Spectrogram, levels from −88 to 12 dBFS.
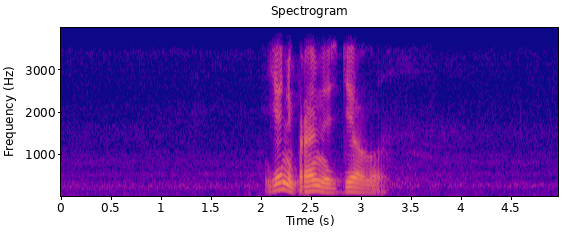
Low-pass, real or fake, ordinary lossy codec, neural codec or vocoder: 3.6 kHz; fake; Opus, 32 kbps; vocoder, 44.1 kHz, 80 mel bands, Vocos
